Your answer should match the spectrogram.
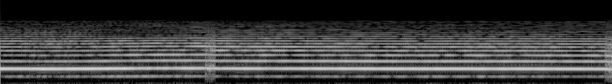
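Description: A man's long, loud scream held on one steady pitch, with a brief catch about two seconds in.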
